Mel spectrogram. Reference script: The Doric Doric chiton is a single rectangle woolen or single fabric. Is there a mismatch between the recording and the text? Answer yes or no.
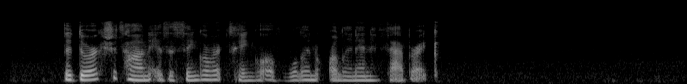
yes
